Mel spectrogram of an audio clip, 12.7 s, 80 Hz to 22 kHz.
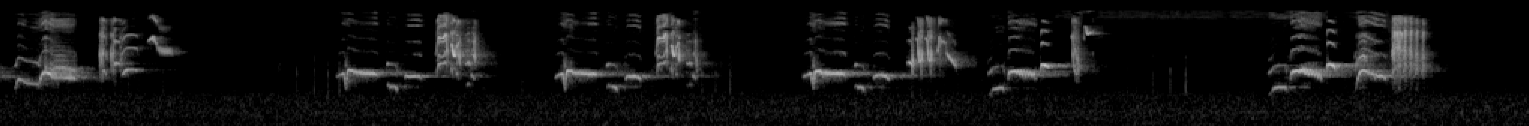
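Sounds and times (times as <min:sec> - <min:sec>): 
common blackbird (Turdus merula) singing: 0:00.0 - 0:01.6, 0:02.8 - 0:06.0, 0:06.7 - 0:09.2, 0:10.6 - 0:12.0.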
